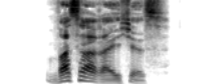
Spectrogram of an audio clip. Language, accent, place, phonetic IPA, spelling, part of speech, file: German, Germany, Berlin, [ˈvasɐʁaɪ̯çəs], wasserreiches, adjective, De-wasserreiches.ogg
- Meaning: strong/mixed nominative/accusative neuter singular of wasserreich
